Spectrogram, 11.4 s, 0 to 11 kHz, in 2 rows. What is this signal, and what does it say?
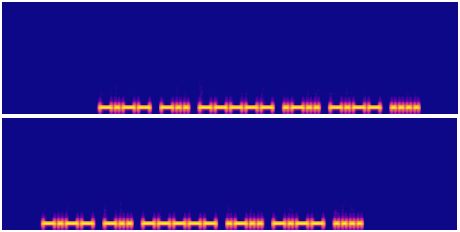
Morse code, heard as a keyed tone, about 25 wpm, 700 Hz. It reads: YD0LYH YD0LYH
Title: DXCC-100 Call Signs - 6 Characters - Repeated 2x - 25wpm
